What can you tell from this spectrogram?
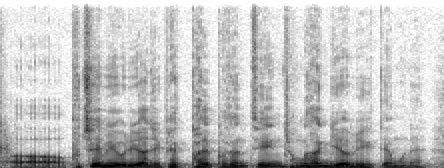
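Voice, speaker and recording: Speaking at a fairly quick pace, a man with a dark, mellow tone and medium pitch uses lively intonation. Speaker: economy news commentator. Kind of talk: news commentary reading documents aloud. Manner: some slurred, stumbling pronunciation.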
